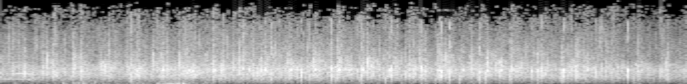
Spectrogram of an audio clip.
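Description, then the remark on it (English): Sustained audience applause for the panelists at the end of a discussion event, a dense wash of many hands clapping steadily for about seven seconds at an even, fairly loud level, with scattered sharper claps standing out. “Please join me in a round of applause for our terrific panelists.”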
